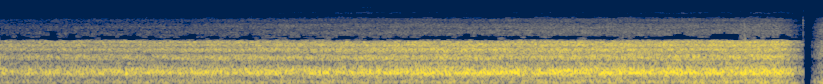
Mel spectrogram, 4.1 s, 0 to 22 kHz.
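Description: Xiegu G90 HF transceiver's speaker hissing with band noise on the 12-meter band. It is a steady hiss confined to a narrow voice-width filter and grows slightly louder. No station answers the call.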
